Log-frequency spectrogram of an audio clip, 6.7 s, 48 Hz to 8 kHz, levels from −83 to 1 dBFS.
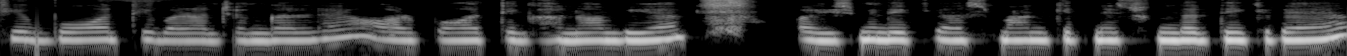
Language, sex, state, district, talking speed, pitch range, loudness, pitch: Hindi, female, Bihar, Bhagalpur, 185 wpm, 200-215 Hz, -27 LUFS, 205 Hz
